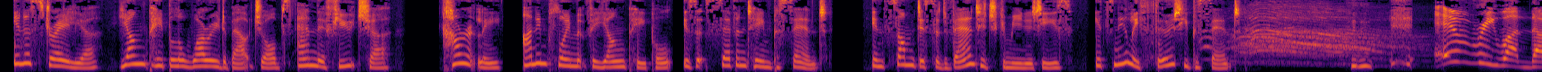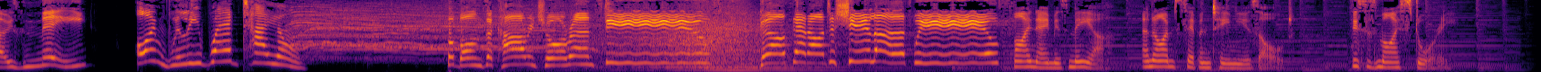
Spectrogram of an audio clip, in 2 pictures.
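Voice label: Australian English, female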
